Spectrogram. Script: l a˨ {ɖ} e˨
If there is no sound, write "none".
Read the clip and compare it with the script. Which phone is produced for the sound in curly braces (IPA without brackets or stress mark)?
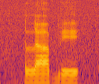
b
